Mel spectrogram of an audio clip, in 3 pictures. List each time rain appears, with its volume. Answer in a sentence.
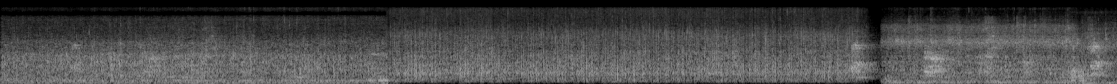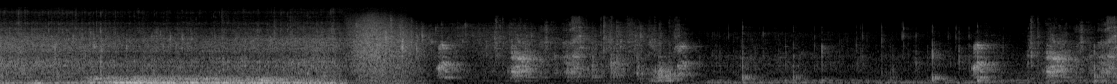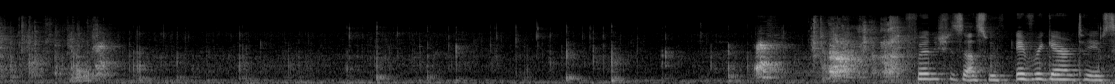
The rain can be heard from 0.0 to 33.4 s, getting quieter.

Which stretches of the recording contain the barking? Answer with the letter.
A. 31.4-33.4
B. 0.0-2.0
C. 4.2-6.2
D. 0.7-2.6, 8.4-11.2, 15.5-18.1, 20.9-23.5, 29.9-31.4
D.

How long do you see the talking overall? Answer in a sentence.
The talking can be heard for 2 seconds in total.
